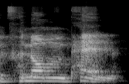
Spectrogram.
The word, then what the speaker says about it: Phnom Penh: h n so / Phnom Penh phenom penh is the capital of we're pretty sure about the pronunciation although it's a Phnom Penh with other I watched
